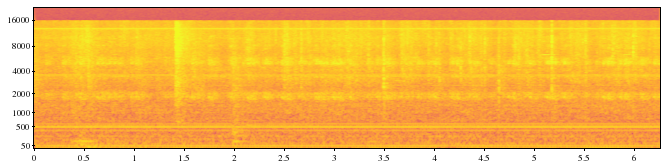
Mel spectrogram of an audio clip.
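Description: Faint, irregular soft taps and rubbing of hands shaping a ball of pizza dough on a countertop, over a steady low hum.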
